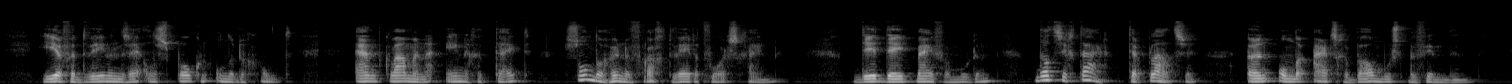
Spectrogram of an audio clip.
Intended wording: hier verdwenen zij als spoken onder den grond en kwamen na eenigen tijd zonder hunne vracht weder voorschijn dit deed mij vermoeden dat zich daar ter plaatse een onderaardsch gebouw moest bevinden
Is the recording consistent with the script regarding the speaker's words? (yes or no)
yes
